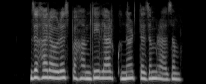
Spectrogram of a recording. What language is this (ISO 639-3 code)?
pus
